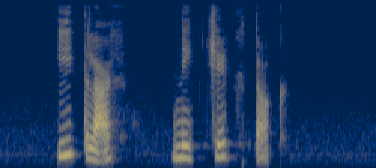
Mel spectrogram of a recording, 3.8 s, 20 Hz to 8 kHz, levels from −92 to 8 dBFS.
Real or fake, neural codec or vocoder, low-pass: fake; vocoder, 44.1 kHz, 128 mel bands every 256 samples, BigVGAN v2; 7.2 kHz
